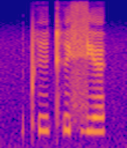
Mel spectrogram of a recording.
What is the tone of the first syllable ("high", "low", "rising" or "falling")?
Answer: high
